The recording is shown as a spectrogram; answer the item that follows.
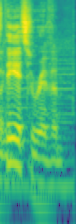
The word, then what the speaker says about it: Theatrhythm: It's THEATRHYTHM.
